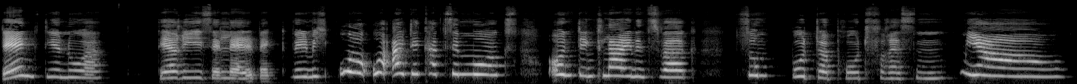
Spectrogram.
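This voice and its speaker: A very high, bright old she-cat for a children's storybook. She is sly and coaxing, drawing out her words with wheedling meows. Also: heavily acted. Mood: flattering, urgent. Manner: meowing, drawn-out wheedling speech. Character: ancient talking cat, female, sly and coaxing.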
